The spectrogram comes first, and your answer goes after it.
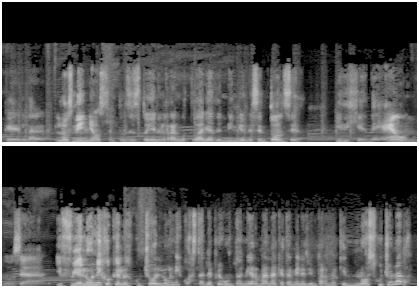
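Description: A young man, telling a story in casual chat, animated, with frequent laughs and restarts. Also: fairly high pitch. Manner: animated, laughs often, many fillers and restarts.

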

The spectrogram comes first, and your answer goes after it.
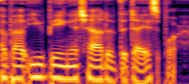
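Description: A man's voice: fairly low pitch, fairly even intonation, fast, background noise. A young adult man hosting a podcast in casual chat, laid-back and joking. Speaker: podcast host.

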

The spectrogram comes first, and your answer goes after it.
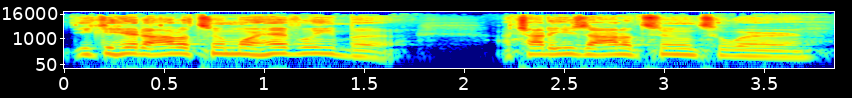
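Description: A man's voice: a little high, fast talker, darkish tone. Laid-back young man, casual chat. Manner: laid-back, frequent "you know what I'm saying". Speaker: musician guest.

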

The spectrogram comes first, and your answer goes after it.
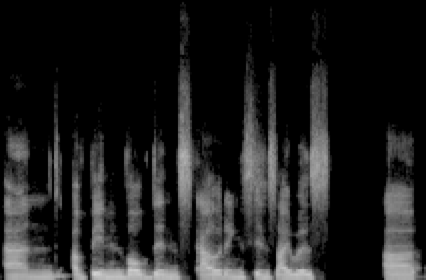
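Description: Slow-spoken young woman from Finland. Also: mid-range voice, monotone, a little mellow, no room sound. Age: 20s. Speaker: scout panelist. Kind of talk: panel introduction.

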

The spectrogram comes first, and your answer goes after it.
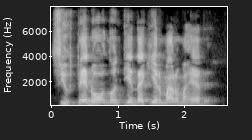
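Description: A man from the preaching a sermon. He speaks with fervent repetition, asks the congregation rhetorical questions, and swings between soft, low passages and loud, high bursts. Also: normal speed. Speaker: pastor. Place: church hall.

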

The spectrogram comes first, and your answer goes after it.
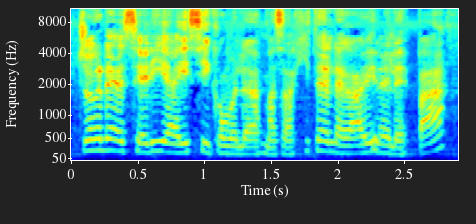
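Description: A woman in her forties with a Rioplatense Spanish accent, telling a story in animated casual chat and acting out the voices of others. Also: mid-range voice, very fast, a little hiss or hum. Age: 40s.

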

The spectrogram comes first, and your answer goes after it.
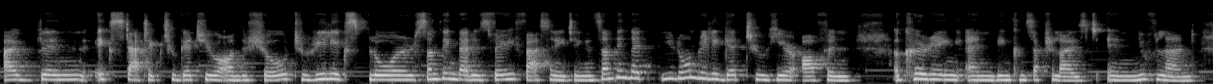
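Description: A woman's voice: mid-range voice, steady tone, normal speed, darkish tone. A woman hosting a radio interview show, introducing her guest in an articulate, enthusiastic way. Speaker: host.

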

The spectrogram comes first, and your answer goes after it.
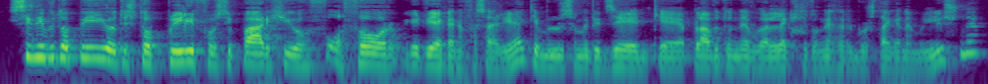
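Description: A man with a Greek accent, co-hosting a podcast and recapping a film in a casual, animated way. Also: mid-range voice, few pauses. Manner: lively storytelling recap with frequent laughs. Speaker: podcast co-host.

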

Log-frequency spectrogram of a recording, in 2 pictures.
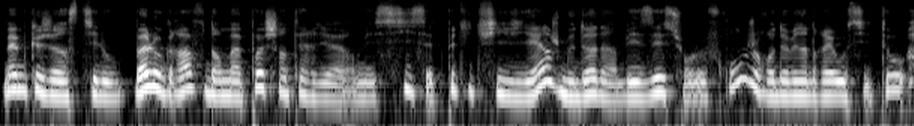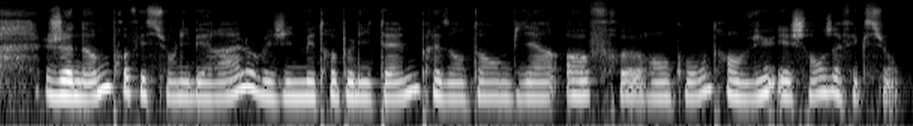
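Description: A woman's voice: on the low side, a little fast. A woman voicing a male wolf who is a cursed engineer, listing his merits like a personal ad. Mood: wooing. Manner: soft, flat, listing like a personal ad.

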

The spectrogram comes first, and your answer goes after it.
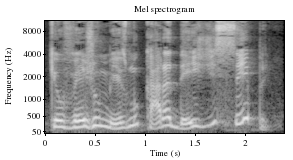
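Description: Husky young Brazilian man, lively swearing comic rant. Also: high-pitched, moderate pace. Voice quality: profane, ranting.

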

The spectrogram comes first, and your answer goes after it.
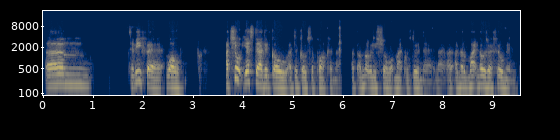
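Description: A man's voice: medium pitch, normal speed, breathy edge, highs cut off. A man with a London roadman accent hosting a casual group chat, slangy and full of questions. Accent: London roadman, multicultural urban slang. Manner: slangy, asks the others questions. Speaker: host leading the chat.

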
